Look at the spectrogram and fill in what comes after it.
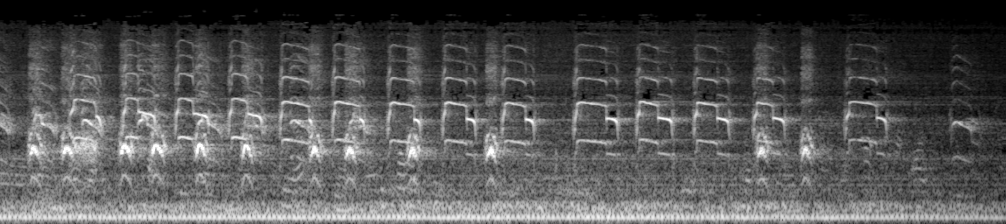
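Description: A bird giving short, harsh, caw-like calls over and over, about two or three a second, trailing off near the end, over a steady low hum.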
